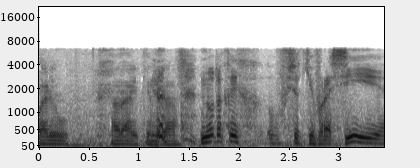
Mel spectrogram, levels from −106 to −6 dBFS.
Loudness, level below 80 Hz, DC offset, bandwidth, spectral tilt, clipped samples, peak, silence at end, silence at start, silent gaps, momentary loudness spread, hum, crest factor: -20 LUFS; -38 dBFS; under 0.1%; 6.8 kHz; -5.5 dB/octave; under 0.1%; -6 dBFS; 0 s; 0 s; none; 12 LU; none; 14 dB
